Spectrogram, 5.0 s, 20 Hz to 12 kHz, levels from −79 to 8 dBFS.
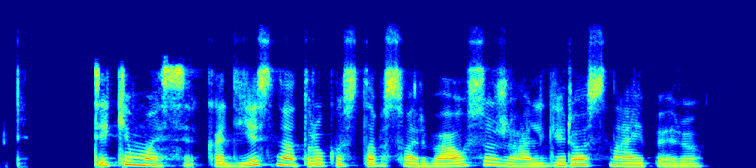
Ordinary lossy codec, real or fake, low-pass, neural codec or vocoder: Opus, 32 kbps; real; 7.2 kHz; none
